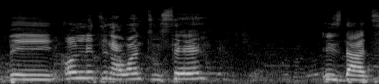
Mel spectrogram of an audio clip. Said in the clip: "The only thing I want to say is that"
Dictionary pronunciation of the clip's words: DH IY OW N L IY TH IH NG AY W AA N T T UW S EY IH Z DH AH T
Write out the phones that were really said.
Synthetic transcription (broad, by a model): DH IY OW N L IY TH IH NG AY W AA N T T UW S EY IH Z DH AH T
